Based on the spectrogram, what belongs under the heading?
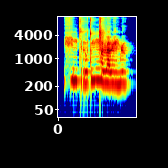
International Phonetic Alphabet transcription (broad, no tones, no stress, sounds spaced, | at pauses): x i m t r o t u m ŋ͡ǀ a ɭ a ɭ ẽ m ɭ ɯ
